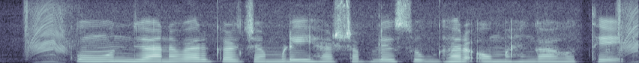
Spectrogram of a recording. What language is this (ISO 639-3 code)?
hne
